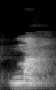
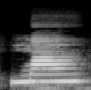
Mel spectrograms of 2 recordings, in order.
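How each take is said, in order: First: The syllable is said short and clipped. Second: The syllable is held high and level. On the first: "short a bit" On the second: "very high and flat"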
